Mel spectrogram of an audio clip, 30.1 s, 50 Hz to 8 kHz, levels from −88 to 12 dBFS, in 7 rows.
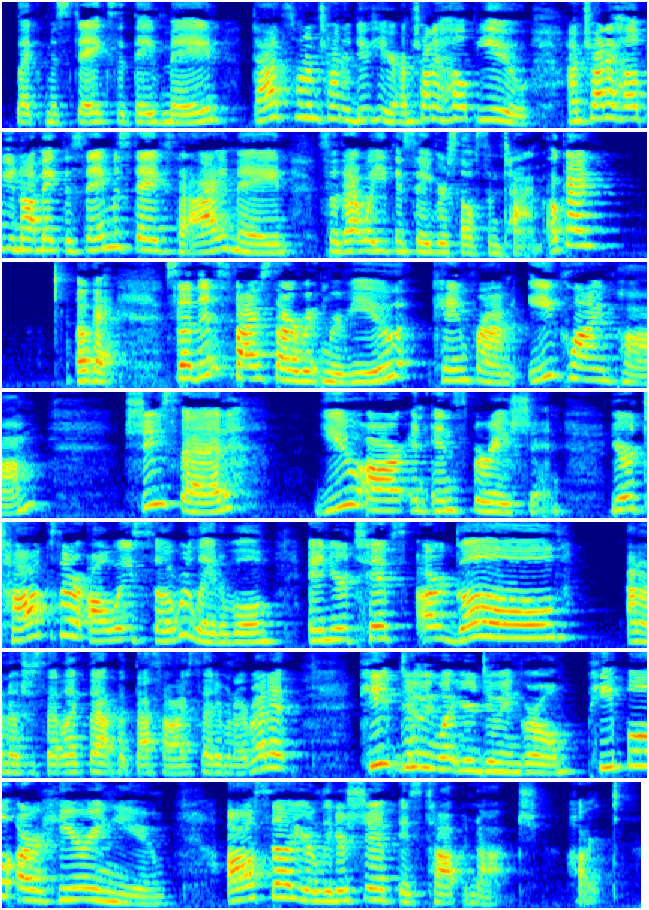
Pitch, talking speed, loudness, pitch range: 240 Hz, 210 wpm, -19 LUFS, 205-290 Hz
